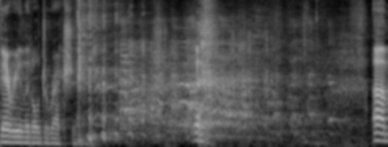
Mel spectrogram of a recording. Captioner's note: audience laughing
